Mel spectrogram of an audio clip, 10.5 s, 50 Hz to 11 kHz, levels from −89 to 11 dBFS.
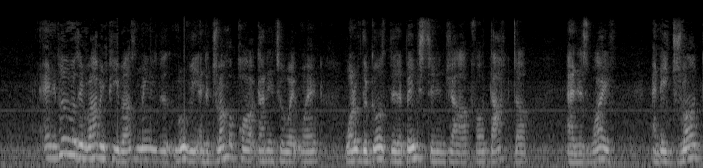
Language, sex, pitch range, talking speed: English, male, 145-175 Hz, 195 wpm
